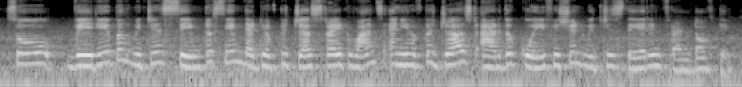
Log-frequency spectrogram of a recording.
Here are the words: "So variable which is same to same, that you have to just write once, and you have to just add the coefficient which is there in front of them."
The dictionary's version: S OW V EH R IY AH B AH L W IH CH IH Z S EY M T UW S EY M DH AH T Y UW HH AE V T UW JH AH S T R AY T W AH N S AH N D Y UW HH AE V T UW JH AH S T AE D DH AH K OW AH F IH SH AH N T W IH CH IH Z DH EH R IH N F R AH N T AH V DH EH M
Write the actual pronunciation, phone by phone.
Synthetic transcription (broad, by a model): S OW V EH R IY AH B AH L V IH CH IH Z S EY M T UW S EY M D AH T Y UW HH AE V T UW JH AH S T R AY T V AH N S AH N D Y UW HH AE V T UW JH AH S T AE D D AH K OW AH F IH SH AH N T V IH CH IH Z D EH R IH N F R AH N T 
